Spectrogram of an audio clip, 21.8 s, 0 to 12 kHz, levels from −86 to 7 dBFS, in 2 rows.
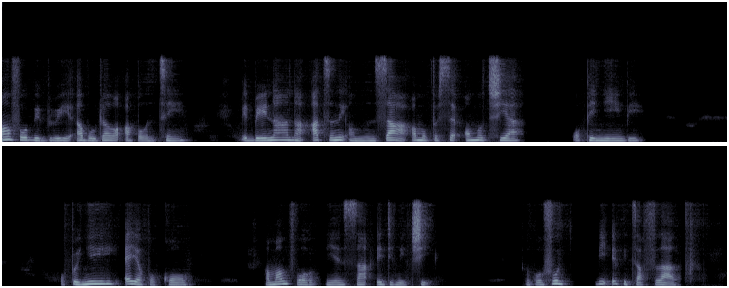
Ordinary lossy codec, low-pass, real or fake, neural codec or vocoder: AAC, 64 kbps; 7.2 kHz; fake; codec, 16 kHz, 0.3 kbps, FocalCodec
